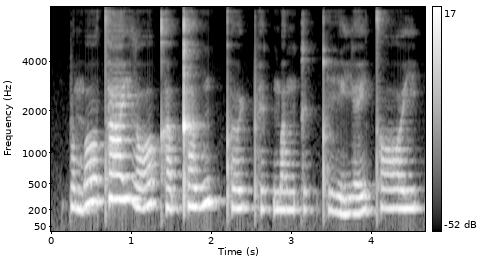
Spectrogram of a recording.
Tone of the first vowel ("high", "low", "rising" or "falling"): low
